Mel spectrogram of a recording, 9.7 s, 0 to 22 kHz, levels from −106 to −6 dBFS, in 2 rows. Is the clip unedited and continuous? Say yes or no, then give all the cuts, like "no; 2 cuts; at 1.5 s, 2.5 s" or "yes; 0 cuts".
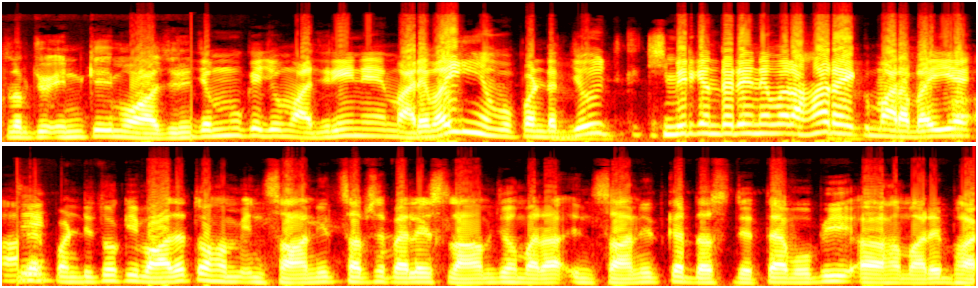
no; 2 cuts; at 1.0 s, 5.0 s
